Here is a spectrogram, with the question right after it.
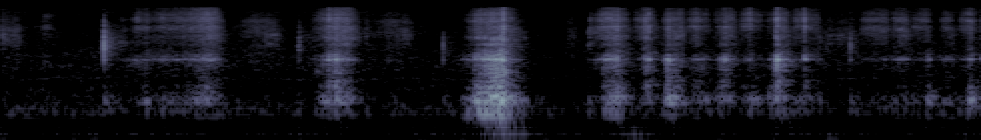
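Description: A wooden stylus scratches fine lines into the coating of a flat black-coated scratch art card lying on a table, while the other hand holds the card steady. Soft, dry, rasping strokes come in short separate bursts with quiet pauses between them, and the sound sits mostly in the low-mid range with a faint brighter edge.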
